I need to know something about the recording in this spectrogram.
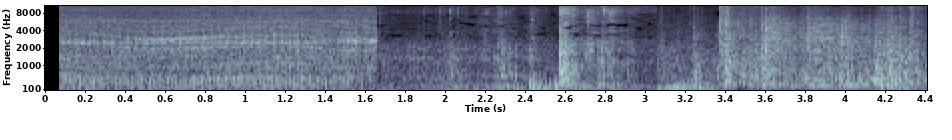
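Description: An electric drill running steadily on a socket on the variator nut of a scooter's open belt drive, with a thin whine that rises slightly just before it stops about one and a half seconds in. Then come a few sharp knocks and thuds, the loudest about two and a half seconds in.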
